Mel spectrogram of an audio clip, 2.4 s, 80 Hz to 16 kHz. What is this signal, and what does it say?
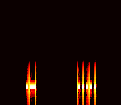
Morse code, heard as a keyed tone, about 30 wpm, 700 Hz. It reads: A 5
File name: Lesson 20d - Number 3 - Two Characters 30wpm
